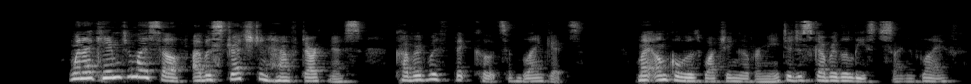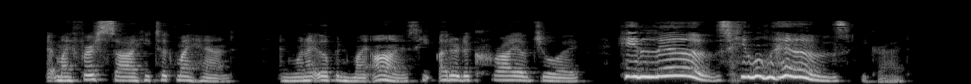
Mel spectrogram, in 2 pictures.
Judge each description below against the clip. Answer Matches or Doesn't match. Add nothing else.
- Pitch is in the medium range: Matches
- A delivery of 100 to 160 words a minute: Doesn't match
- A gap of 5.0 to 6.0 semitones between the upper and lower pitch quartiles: Matches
